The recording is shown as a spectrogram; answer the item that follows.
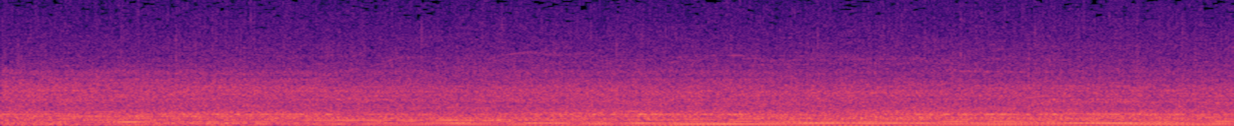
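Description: Live electronic music: held synthesizer chords that change pitch now and then, with no clear beat, over a steady wash of crowd noise.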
